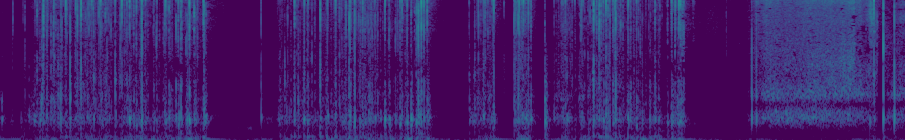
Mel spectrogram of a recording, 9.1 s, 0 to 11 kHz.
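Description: Long nails scratch the floral-printed hard cardboard cover and the metal spiral binding of a hardcover spiral notebook, seen close up. Dense, scratchy rasping comes in bursts centred around 500 Hz, broken by short pauses. The clip ends with a steadier, brighter scraping passage.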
